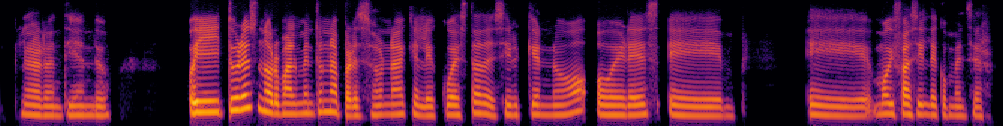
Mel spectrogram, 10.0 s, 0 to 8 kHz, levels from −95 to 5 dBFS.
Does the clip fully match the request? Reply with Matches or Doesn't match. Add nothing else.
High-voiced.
Doesn't match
